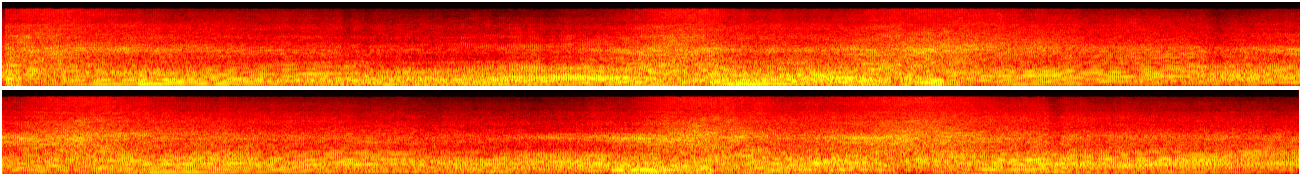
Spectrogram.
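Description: A racing engine revs loudly nearby.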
